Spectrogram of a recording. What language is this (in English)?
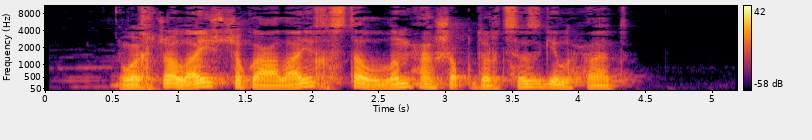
Abaza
